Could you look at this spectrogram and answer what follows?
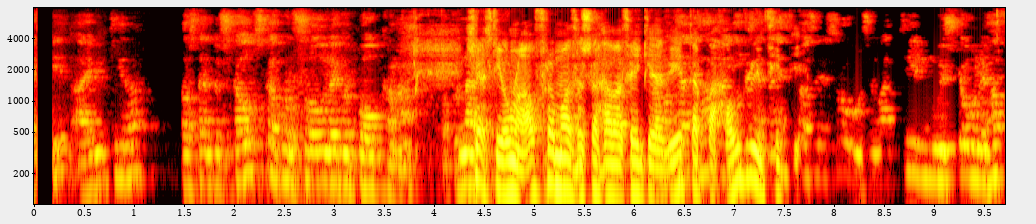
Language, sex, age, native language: Icelandic, male, 70-79, Icelandic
